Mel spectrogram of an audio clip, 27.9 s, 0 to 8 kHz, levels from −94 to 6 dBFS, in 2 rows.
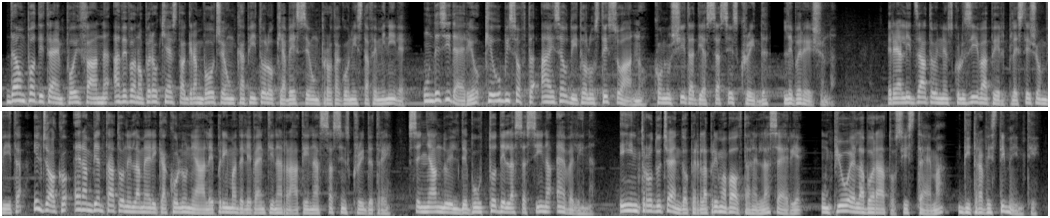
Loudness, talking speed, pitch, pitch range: -21 LUFS, 160 wpm, 120 Hz, 105-140 Hz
